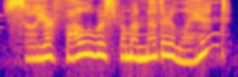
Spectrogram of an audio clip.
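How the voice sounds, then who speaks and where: A woman's voice: high voice, normal speed, natural voice. Woman voicing a bubbly young festival dancer. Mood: cheerful. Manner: bubbly, animated. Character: cheerful young female festival dancer, eager and kind. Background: game soundtrack music.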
